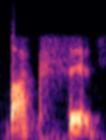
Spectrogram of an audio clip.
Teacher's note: boxes 的这个 z 音呢，我们就也轻化了。所以这个 z 这种复数的 z 音一般都会轻化。就这个 z 就发，也是挤一下这个气流，不是从肚子送的 boxes。boxes 就是复数，在结尾时候的这个浊音也会给它轻化了。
